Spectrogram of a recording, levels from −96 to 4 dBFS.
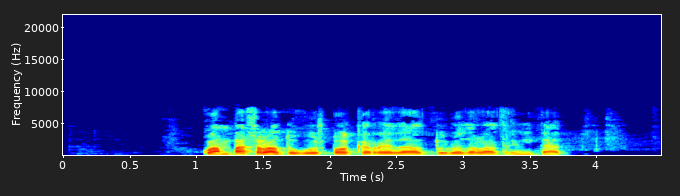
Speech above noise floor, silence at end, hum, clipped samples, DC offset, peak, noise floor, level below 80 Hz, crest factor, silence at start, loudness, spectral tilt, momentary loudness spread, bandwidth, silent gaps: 64 dB; 0.75 s; none; under 0.1%; under 0.1%; -2 dBFS; -81 dBFS; -66 dBFS; 18 dB; 1.05 s; -19 LUFS; -7.5 dB/octave; 11 LU; 7.4 kHz; none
